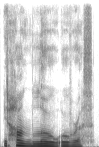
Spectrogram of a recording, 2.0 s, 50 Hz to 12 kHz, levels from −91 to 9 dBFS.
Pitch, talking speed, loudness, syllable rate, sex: 165 Hz, 150 wpm, -14 LUFS, 3.5 syllables/s, female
